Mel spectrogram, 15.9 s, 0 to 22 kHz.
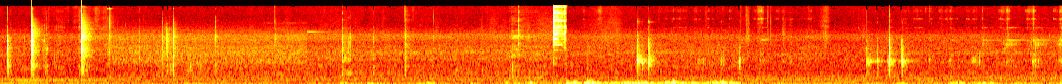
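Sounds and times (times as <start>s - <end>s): metallic clinks and taps: 8.3s - 8.5s.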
